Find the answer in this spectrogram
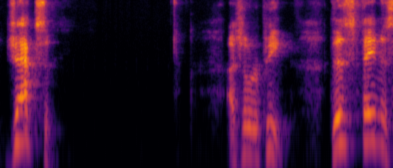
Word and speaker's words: Jaxxon: And well, Jackson is pronounced Jackson.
